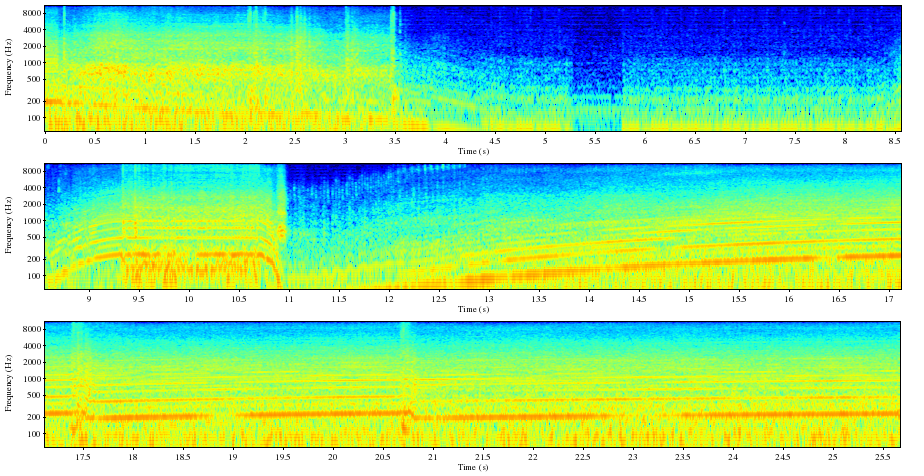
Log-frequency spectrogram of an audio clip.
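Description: A Formula Ford race car in a racing game sits revving, goes briefly quiet, then launches from a standstill with the engine roaring and climbing through several gears in rising sweeps, loud and close throughout.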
